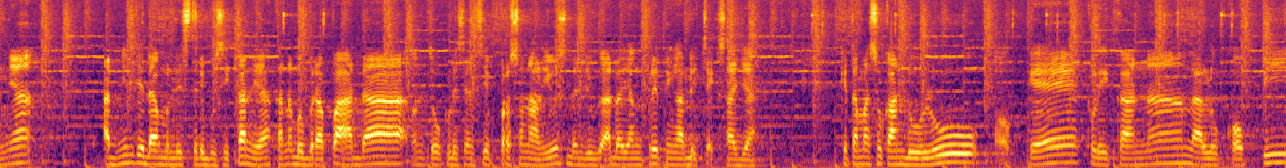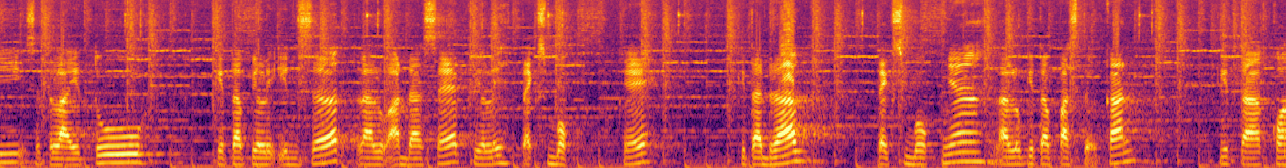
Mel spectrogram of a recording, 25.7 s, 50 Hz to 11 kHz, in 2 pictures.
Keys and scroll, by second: 23.0 ctrl+v, 25.3 ctrl+a.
